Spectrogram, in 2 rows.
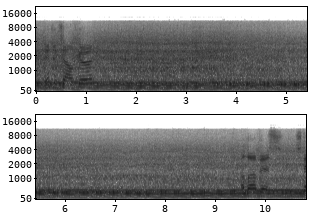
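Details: Kawasaki ZZR 600 four-cylinder with rebuilt replacement engine and 4-into-1 exhaust, first run warming up: smooth, even idle, steady note with no rattles, ticks or hunting; carbs still to be cleaned.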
